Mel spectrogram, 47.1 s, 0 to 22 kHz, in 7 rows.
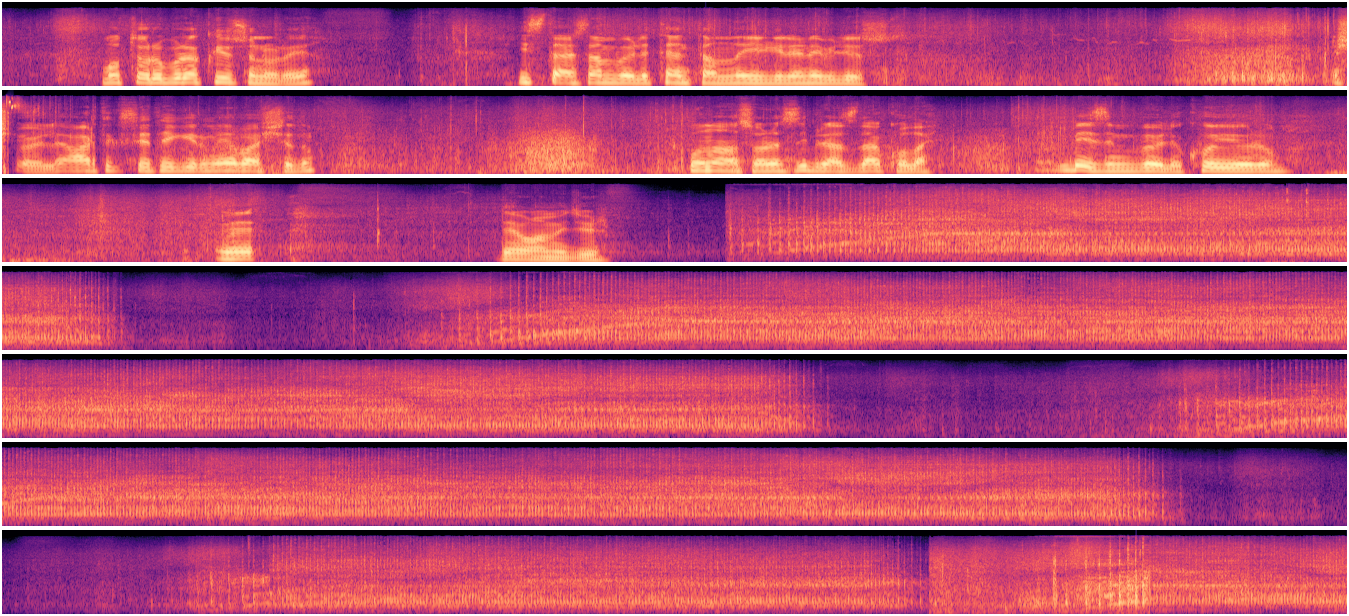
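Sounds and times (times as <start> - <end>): electric tea harvesting machine running: 17.1 - 20.6, 22.5 - 30.7, 33.0 - 39.3, 41.5 - 47.0.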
